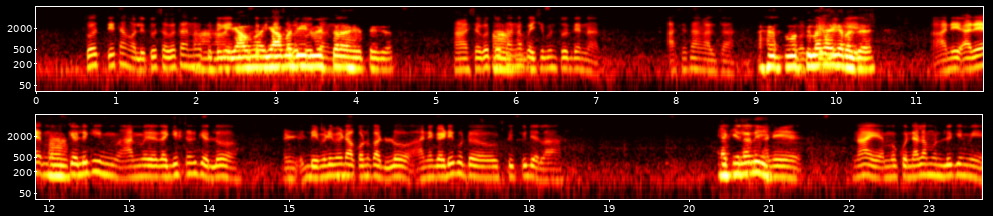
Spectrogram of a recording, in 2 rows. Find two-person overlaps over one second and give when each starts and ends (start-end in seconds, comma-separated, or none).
2.0-3.9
